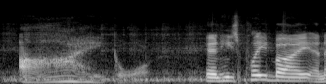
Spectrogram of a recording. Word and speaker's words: Igor: no it's pronounced frankenstein and you must be eagle and igor who is igor who he thinks is igor he says oh no it's pronounced i gore and he's played by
